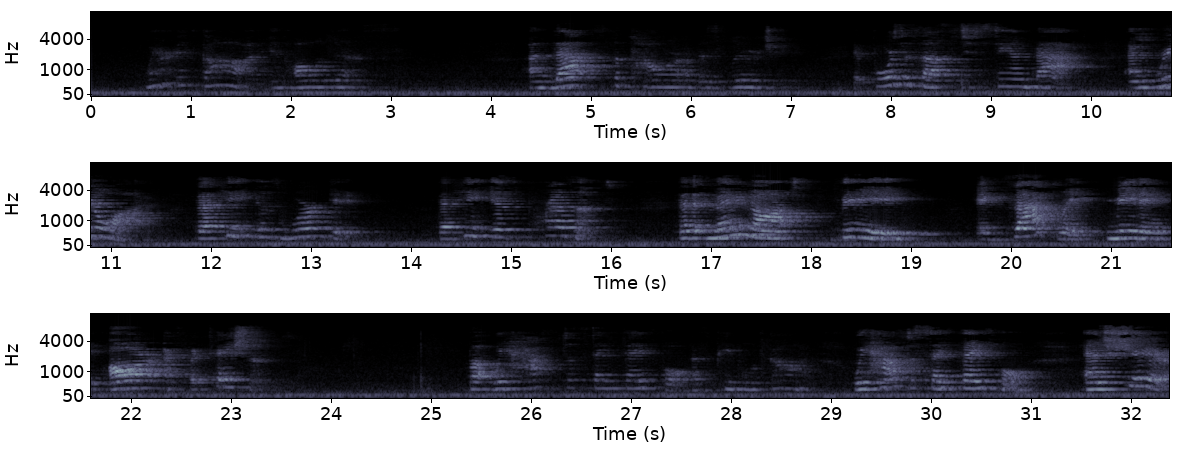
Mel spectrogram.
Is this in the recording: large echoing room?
yes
